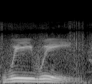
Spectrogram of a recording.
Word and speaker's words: oui: Oui, oui, monsieur. – Wait a minute. That's pronounced wee wee.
